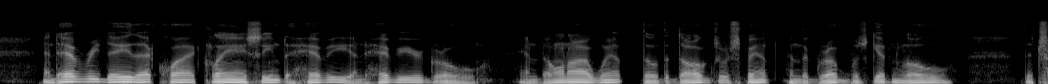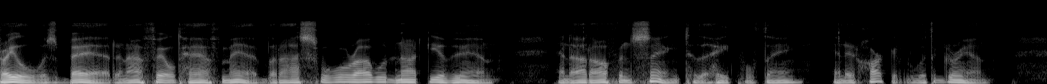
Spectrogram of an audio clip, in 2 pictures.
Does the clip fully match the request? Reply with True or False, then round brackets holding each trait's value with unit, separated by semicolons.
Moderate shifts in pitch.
True (4.0 semitones)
